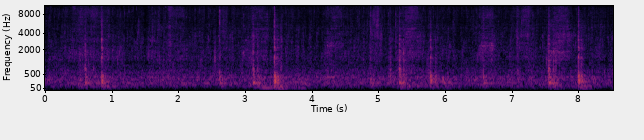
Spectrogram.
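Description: Multani sohan halwa is roasted and stirred in ghee, giving soft, irregular scraping and sizzling with periodic spoon strokes at a steady, unhurried pace, close and fairly quiet.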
